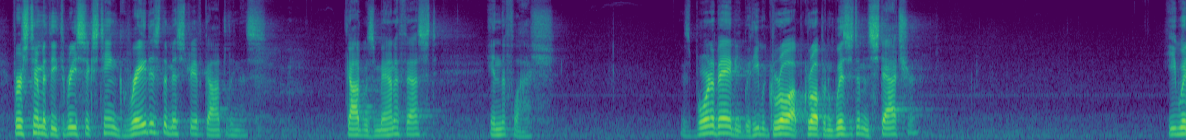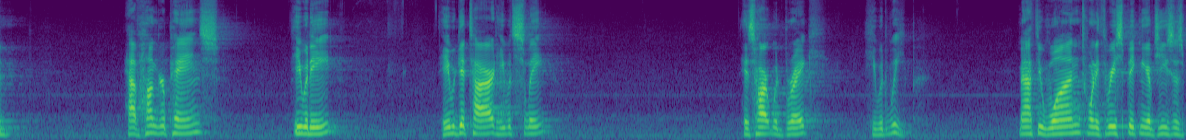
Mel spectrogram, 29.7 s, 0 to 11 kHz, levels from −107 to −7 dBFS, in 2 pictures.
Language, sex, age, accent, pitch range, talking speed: English, male, 50-69, American, 120-160 Hz, 120 wpm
